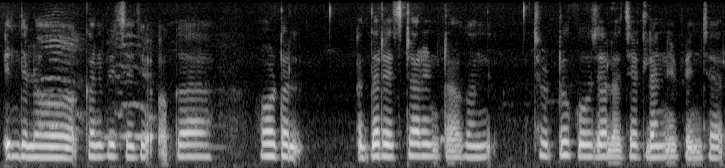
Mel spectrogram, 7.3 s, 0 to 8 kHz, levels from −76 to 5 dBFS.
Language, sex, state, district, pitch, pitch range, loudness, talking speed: Telugu, female, Andhra Pradesh, Sri Satya Sai, 205 Hz, 180-215 Hz, -15 LUFS, 100 wpm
